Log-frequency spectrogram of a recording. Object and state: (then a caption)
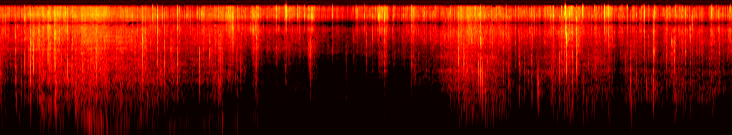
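Paper mailing envelope being crumpled and torn. A large, empty, crinkled white paper mailing envelope is held in both hands while its opening is pulled apart and the paper is crumpled and torn with the fingertips. Dense, bright crackling and crinkling with quick tearing snaps runs throughout, thinning out for a moment near the middle before building again.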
